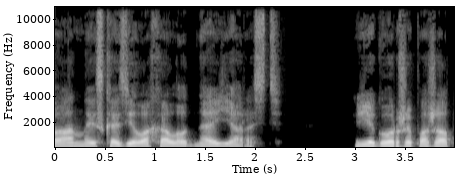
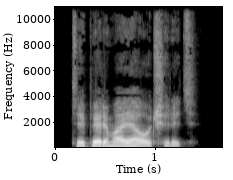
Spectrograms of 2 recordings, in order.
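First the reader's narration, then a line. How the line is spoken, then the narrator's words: Calm. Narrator (Russian): спокойно сказал Егор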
